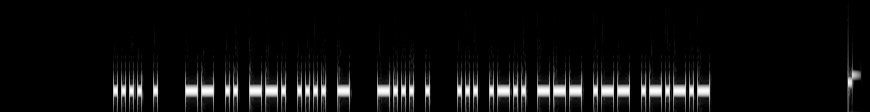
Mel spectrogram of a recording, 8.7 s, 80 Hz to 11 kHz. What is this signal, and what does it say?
Morse code, heard as a keyed tone, about 30 wpm, 700 Hz. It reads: HE MIGHT BE SLOW.
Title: Sentences from Top 1000 Words - Review Part 2 - 30wpm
